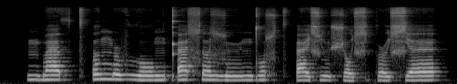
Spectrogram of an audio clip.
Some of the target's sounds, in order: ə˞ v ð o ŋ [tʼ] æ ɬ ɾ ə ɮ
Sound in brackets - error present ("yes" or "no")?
no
